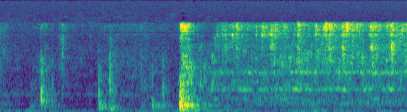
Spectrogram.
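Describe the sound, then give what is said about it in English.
A few clicks and clunks, then a tap gushes on and hot water runs steadily into a sink, a continuous splashing hiss that carries on to the end. “there's a sink over there, Kent. Maybe I'll see.”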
